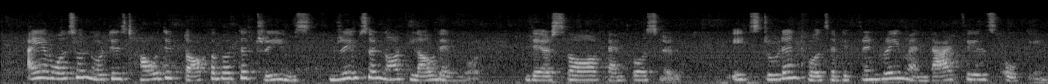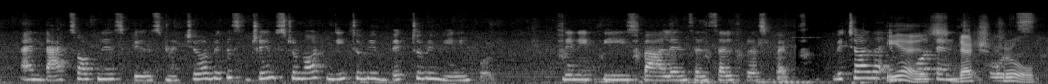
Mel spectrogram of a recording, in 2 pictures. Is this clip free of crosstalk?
No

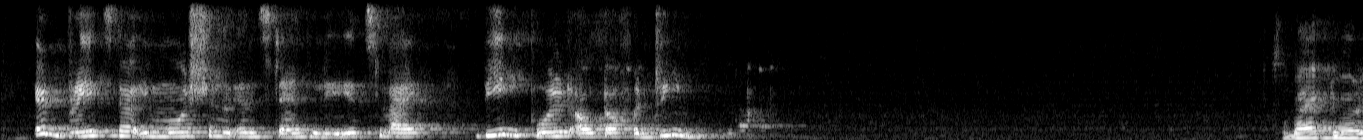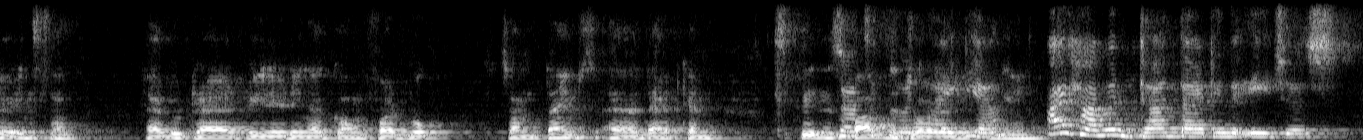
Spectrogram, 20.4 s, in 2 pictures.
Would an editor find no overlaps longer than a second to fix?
No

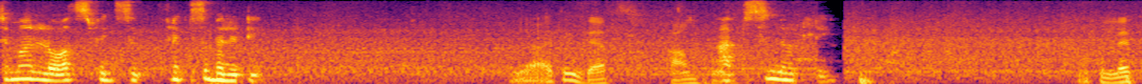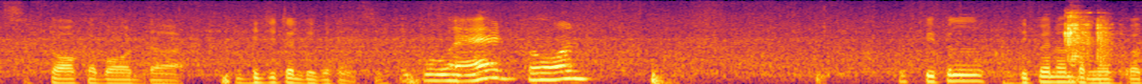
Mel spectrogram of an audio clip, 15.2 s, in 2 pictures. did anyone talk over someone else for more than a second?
No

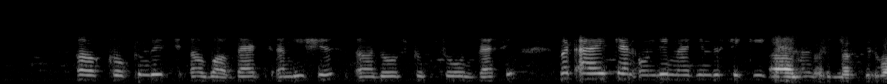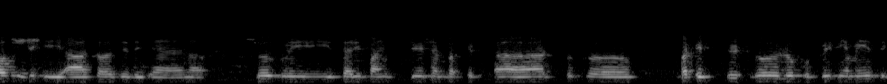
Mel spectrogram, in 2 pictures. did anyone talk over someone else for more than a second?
Yes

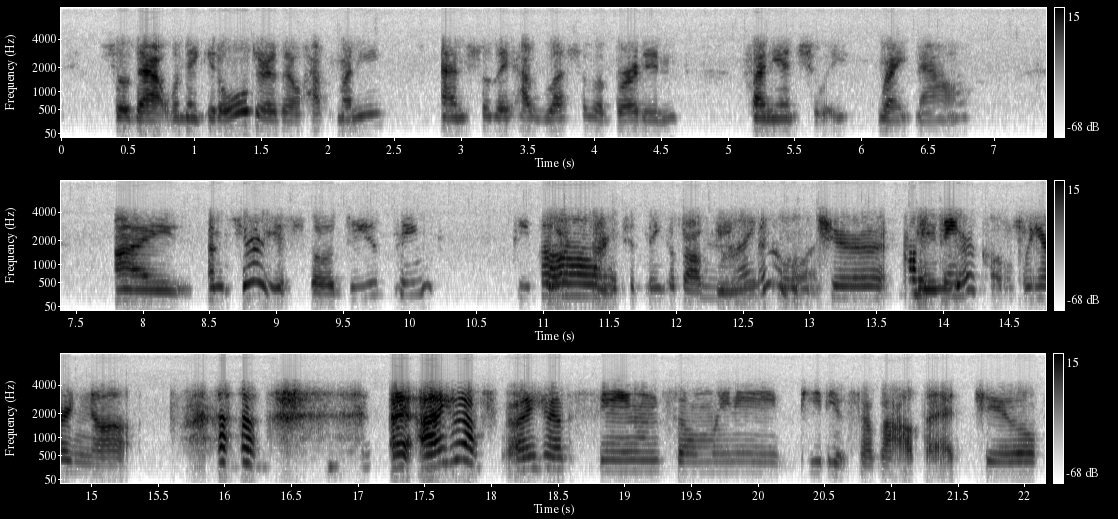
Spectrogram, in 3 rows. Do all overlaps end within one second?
No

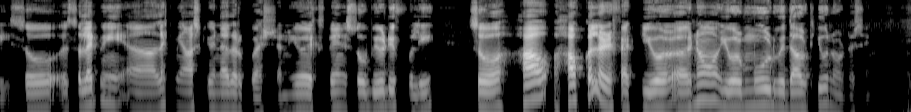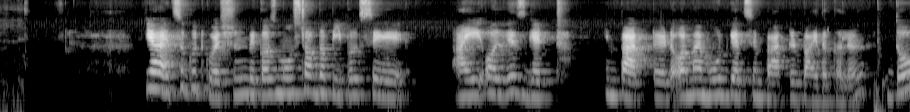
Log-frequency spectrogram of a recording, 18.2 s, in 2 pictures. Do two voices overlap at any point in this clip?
No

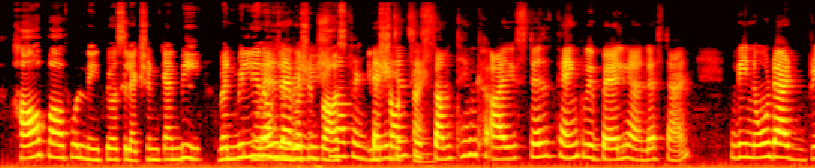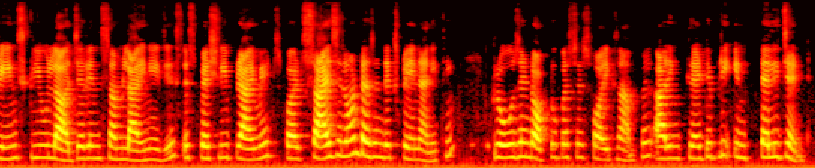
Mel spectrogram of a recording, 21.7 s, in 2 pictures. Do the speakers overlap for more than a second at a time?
Yes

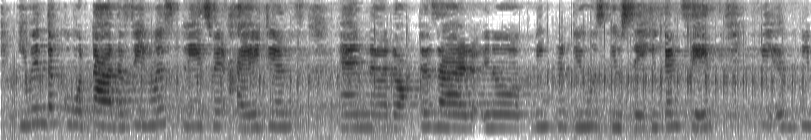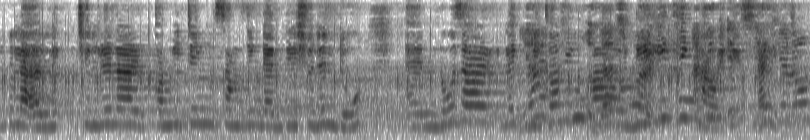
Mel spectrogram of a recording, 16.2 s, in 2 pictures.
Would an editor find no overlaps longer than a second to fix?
No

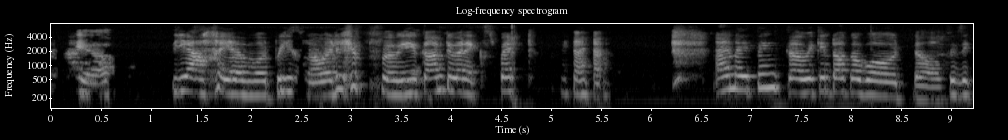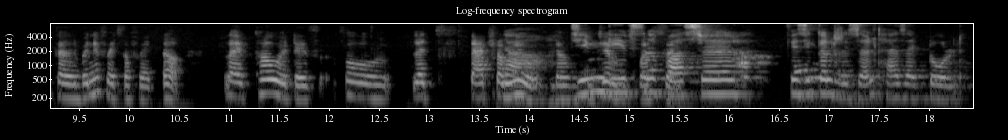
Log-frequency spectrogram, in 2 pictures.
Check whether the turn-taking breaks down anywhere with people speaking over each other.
Yes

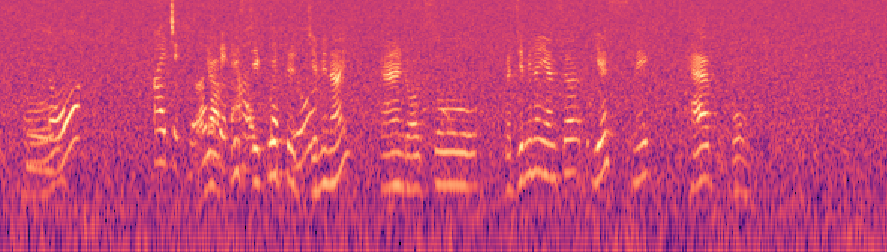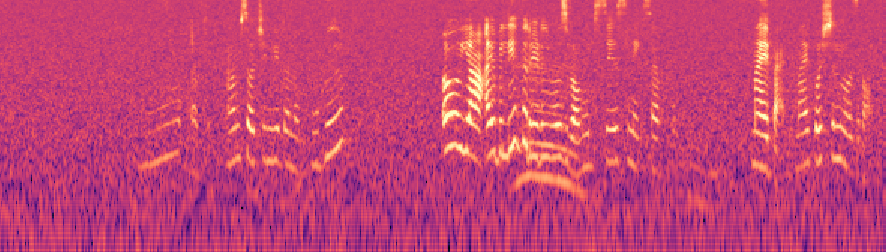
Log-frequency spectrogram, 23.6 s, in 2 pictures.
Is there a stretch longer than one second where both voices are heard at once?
Yes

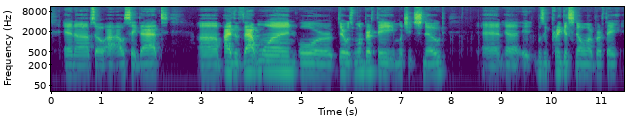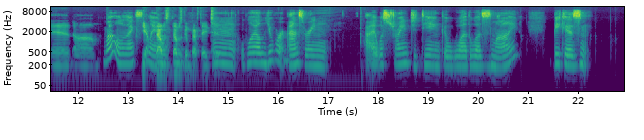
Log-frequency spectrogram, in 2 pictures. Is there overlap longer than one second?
No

